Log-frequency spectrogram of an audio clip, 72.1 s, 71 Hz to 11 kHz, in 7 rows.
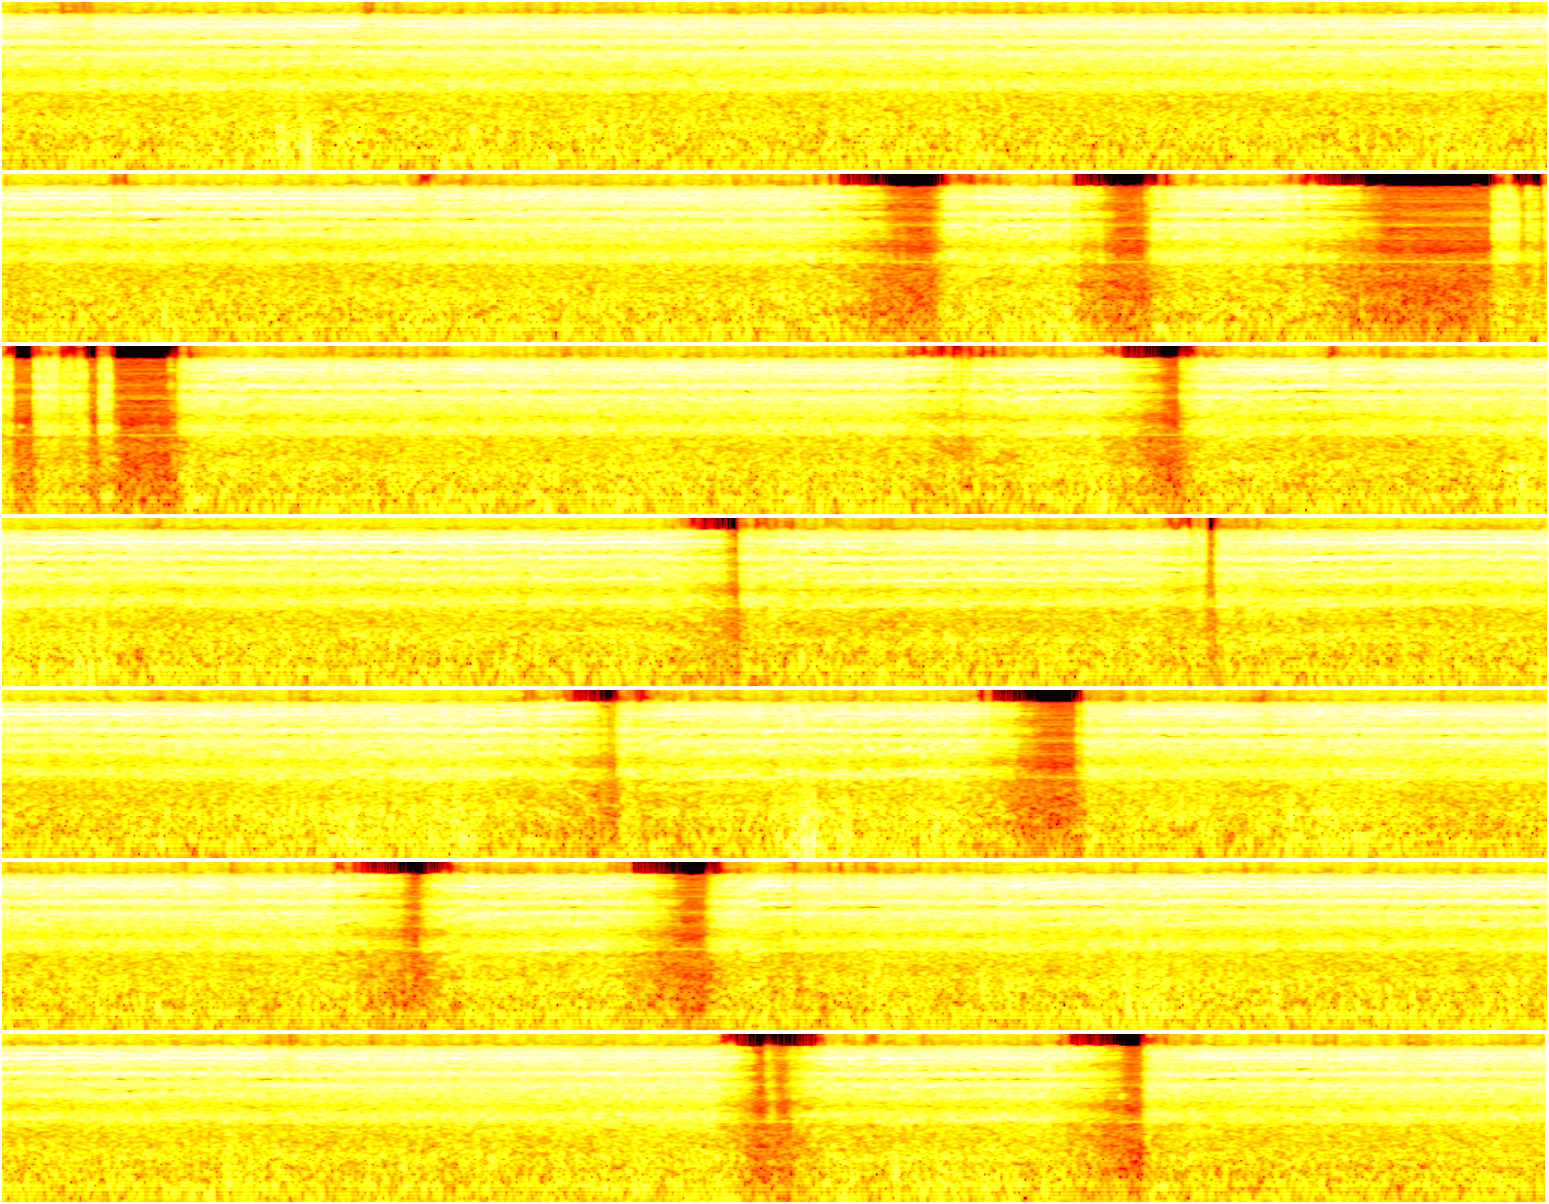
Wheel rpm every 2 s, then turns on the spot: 220, 220, 210, 210, 210, 230, 230, 200, 80, 80, 30, 180, 210, 150, 140, 220, 220, 180, 170, 160, 220, 220, 160, 180, 130, 210, 200, 120, 140, 220, 230, 220, 210, 140, 130, 190.
68-70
